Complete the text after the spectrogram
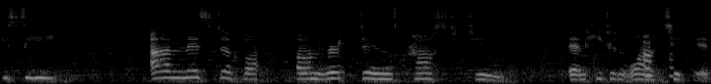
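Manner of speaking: secretive, hushed, confiding stage whisper. Whispering in character into an agitated drunk woman's ear: whispering in character. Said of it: "I'm gonna whisper and say".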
